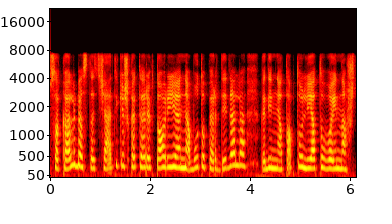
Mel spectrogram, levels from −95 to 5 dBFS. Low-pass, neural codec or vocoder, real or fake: 7.2 kHz; none; real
